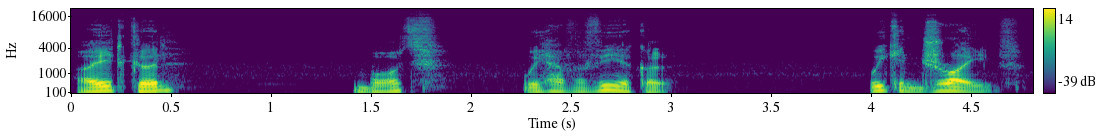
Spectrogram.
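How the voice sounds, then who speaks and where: A man's voice: mid-range voice, a little slow, slightly rough, dry recording. A man voicing a long-lived Irish warrior, a blunt, affectionately scolding mentor, in an amateur audio roleplay. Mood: explaining.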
